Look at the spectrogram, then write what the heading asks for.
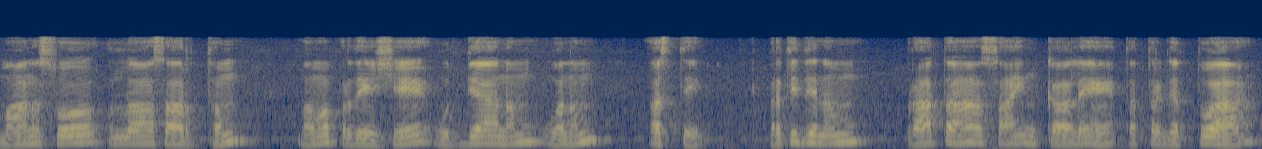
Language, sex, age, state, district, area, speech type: Sanskrit, male, 60+, Karnataka, Bellary, urban, spontaneous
